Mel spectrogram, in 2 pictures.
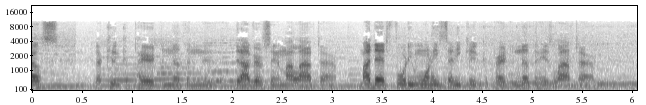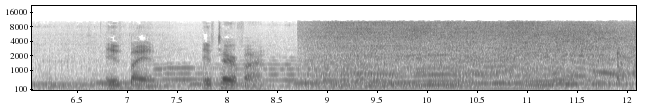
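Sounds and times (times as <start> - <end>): chainsaw cutting: 8.7 - 12.0.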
